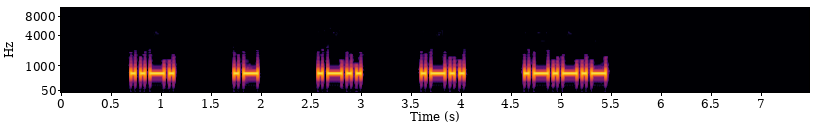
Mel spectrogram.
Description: Morse code, heard as a keyed tone, about 25 wpm, spaced as for 11 wpm, 620 Hz. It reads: FALL.
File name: Jokes-25-char-10-eff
